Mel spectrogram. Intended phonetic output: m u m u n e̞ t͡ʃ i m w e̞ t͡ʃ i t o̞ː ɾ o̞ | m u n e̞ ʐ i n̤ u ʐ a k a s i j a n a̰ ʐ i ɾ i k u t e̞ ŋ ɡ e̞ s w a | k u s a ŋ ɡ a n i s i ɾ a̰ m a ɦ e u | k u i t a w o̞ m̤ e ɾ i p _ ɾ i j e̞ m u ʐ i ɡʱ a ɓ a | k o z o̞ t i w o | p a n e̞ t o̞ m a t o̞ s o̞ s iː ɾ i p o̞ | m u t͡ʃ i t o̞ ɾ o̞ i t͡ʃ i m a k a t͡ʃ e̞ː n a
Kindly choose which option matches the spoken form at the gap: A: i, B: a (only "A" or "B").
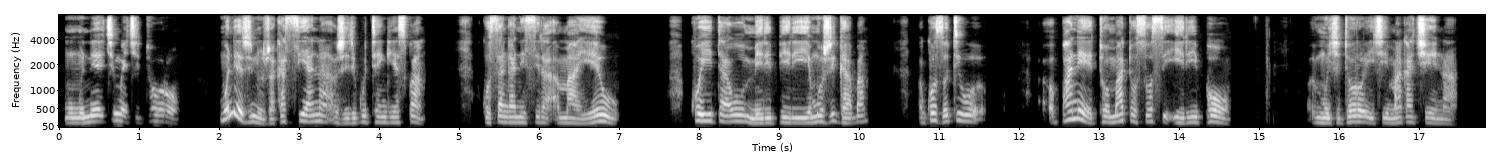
A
